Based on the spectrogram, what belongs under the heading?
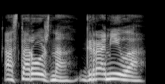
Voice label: heard charger, Left 4 Dead 2 russian, Survivor Voice Producer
